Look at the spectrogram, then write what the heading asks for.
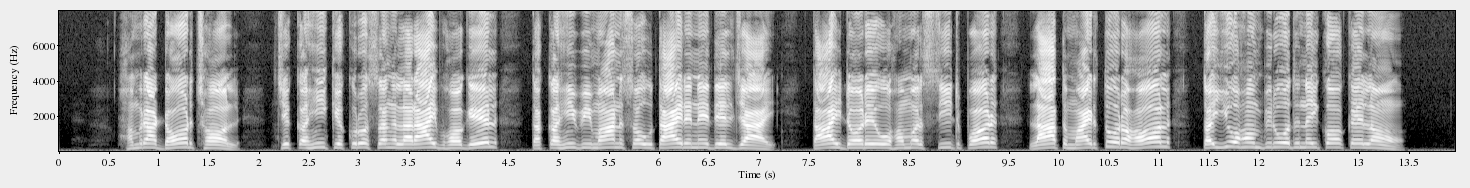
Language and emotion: Maithili, fearful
